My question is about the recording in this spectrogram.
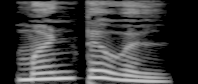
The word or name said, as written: ಮಂಟವಲ್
